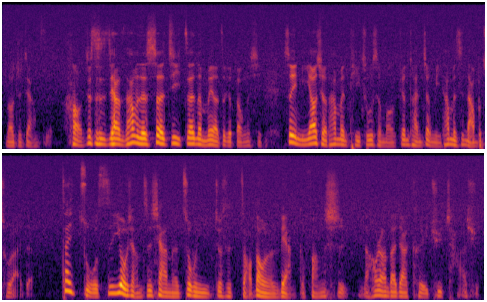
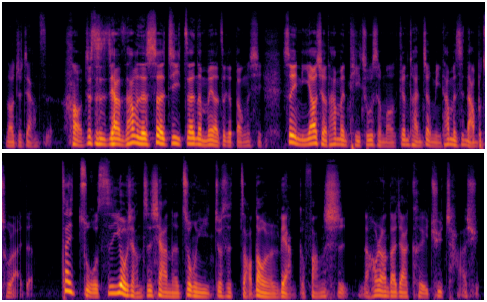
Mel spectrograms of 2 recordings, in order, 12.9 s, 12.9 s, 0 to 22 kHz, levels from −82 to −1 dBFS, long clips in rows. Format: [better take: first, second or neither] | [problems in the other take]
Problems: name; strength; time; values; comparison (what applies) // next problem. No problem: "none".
second | hiss; noticeable; throughout; 15 dB below the speech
